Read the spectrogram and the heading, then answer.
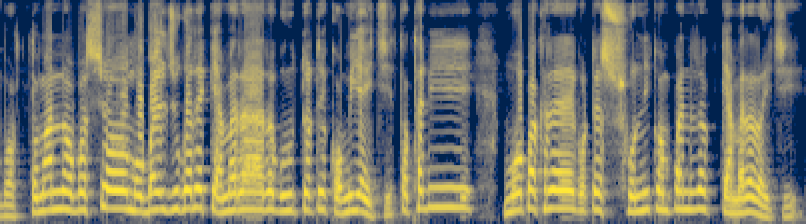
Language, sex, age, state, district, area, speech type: Odia, male, 30-45, Odisha, Bhadrak, rural, spontaneous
